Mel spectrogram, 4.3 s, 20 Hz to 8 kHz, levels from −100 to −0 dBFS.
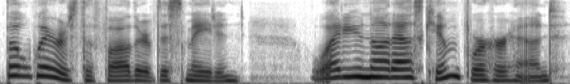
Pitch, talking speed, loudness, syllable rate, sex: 215 Hz, 225 wpm, -15 LUFS, 5.5 syllables/s, female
